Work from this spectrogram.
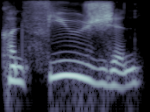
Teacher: confusion has a zh noise, and the zh noise is the same position as sh. So if it helps make the sh noise, put your tongue in the right position, you're pushing the right airflow, and make sound, make voice in your throat, and you'll hear zh.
